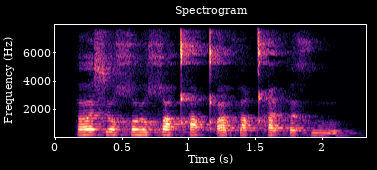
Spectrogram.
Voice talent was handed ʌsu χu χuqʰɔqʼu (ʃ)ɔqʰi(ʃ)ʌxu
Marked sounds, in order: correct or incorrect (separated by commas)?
incorrect, incorrect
